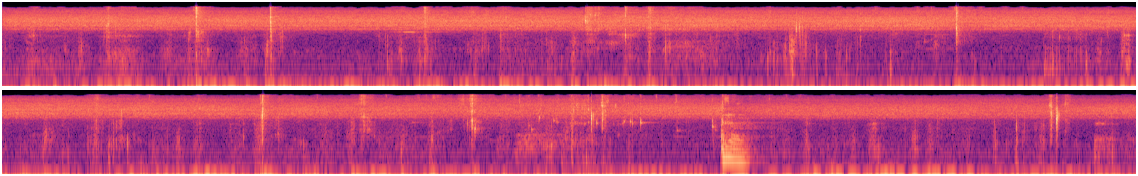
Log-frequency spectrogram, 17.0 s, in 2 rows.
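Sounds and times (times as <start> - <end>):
steady hiss: 0.0 - 17.0
wet chewing and biting: 2.9 - 13.8, 14.4 - 16.9.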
